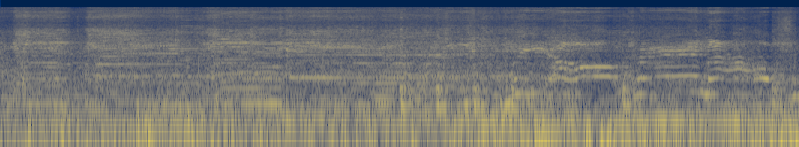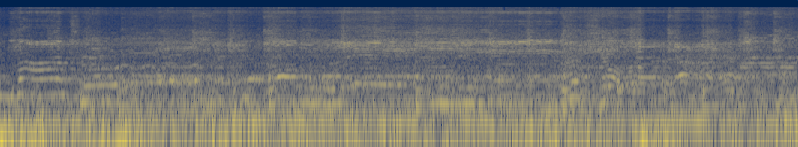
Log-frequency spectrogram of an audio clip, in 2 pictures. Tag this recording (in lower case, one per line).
music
